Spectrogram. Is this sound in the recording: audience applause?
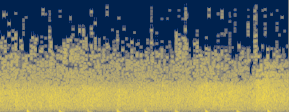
yes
